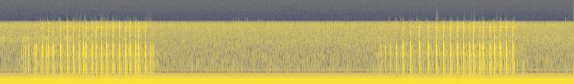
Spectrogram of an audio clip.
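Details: A dog asleep at home, snoring with a roar compared to a middle-aged man's. Two buzzing, fluttering snores of about a second and a half each come roughly three seconds apart, with quiet breathing between.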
